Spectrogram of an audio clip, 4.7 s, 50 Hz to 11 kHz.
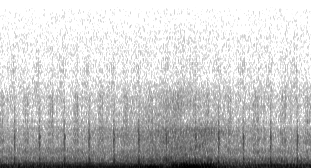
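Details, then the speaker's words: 2004 Chevrolet Tahoe with engine running: light steady knocking about three times a second inside the cabin, seemingly from the center console area; goes away in park; cause unknown. "What is that noise? Sounds like it's coming from down in here in the center console."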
